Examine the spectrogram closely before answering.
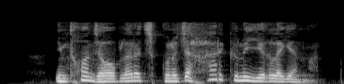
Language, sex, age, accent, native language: Uzbek, male, 25-34, Surxondaryo, Uzbek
